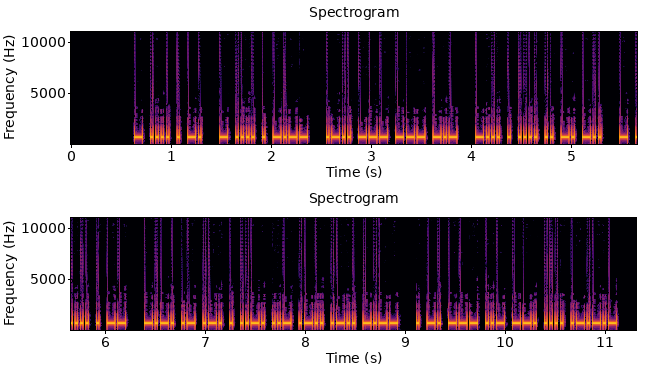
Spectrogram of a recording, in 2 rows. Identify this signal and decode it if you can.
Morse code, heard as a keyed tone, about 46 wpm, 700 Hz. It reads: THEN THEY LOOK BEHIND THEM CAREFULLY ENOUGH.
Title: Sentences from Top 1300 Words 45wpm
